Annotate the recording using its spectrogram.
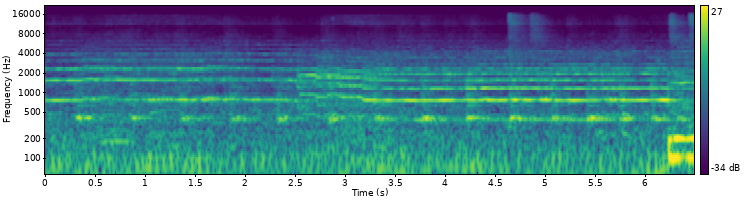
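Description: Procession band music, likely beiguan: a melody of long held reedy notes that steps to new pitches partway through, with a few bright metallic clashes near the end.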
